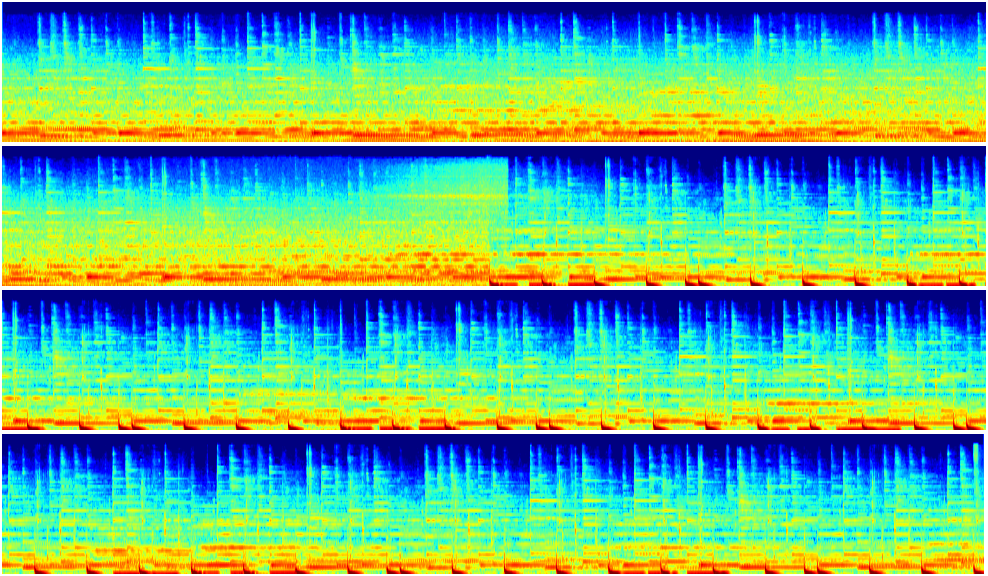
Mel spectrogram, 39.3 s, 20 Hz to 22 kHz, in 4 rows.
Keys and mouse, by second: 2.7 ctrl+click, 4.8 click, 9.4 click, 10.4 click, 12.2 ctrl+click, 13.8 d, 18.7 ctrl+click, 20.0 ctrl+click, 20.5 ctrl+click, 20.8 ctrl+z, 21.7 ctrl+z, 24.3 ctrl+click, 26.8 ctrl+click, 28.1 ctrl+click, 30.9 click, 32.8 click, 33.3 shift+click, 34.6 click, 35.2 click, 36.0 click, 37.3 0, 37.7 Return.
